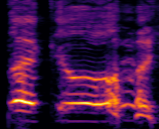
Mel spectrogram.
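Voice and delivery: very loud, ecstatic shout; flipping out. Retold or imitated. Prize winner thanking the caller, flipping-out shout. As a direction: shout it out, overwhelmed with excitement. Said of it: "He's literally flipping out".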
